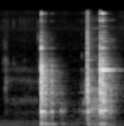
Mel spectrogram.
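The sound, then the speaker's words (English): A few sharp metallic clicks and cracks from a beer can being handled and cracked open to pour a beer, three quick bursts with brief tinny ringing, no voices. “I'm going to pour my beer first.”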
